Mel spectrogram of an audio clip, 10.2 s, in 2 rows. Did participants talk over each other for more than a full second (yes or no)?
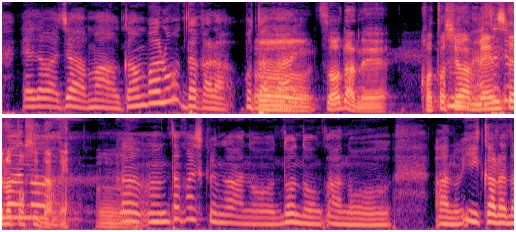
yes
